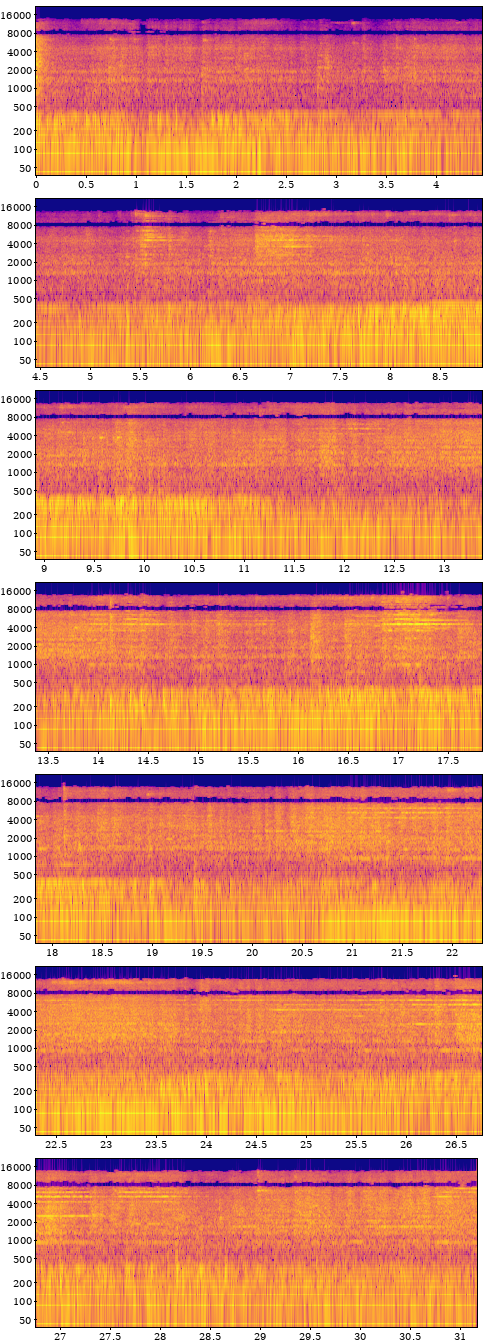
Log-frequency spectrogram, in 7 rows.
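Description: A cut of railroad tank cars rolling slowly through a curve and crossing: steel wheel flanges squeal in short high tones and the wheels clatter over rail joints. Underneath runs the steady low rumble of a diesel locomotive, the Alco RS27, which grows a little louder in the last third as it comes closer.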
